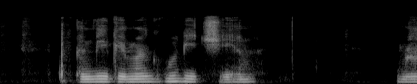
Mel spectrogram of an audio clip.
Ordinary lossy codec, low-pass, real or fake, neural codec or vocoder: Opus, 64 kbps; 9.9 kHz; fake; autoencoder, 22.05 kHz, a latent of 192 numbers a frame, VITS, trained on one speaker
